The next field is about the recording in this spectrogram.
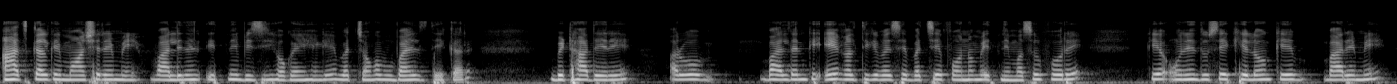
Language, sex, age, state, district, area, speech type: Urdu, male, 30-45, Telangana, Hyderabad, urban, spontaneous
